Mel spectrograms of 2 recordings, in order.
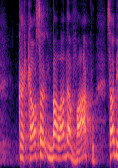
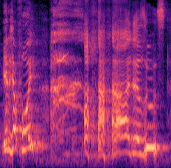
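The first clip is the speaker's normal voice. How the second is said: laughing; 7 semitones higher, slower than usual. Real, not acted. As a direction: crack up mid-sentence. Laughing at own joke. (rindo alto)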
